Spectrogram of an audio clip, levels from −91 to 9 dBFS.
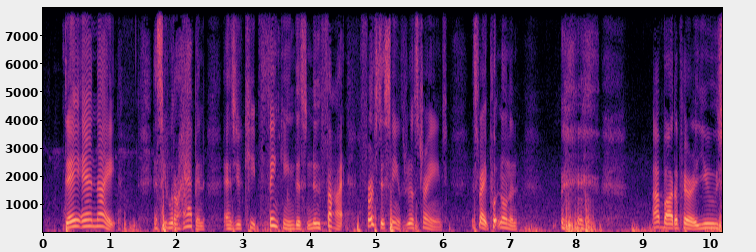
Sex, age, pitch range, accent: male, 30-49, 125-195 Hz, American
